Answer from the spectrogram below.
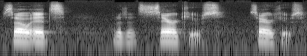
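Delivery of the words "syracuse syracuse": Syracuse slowly, first syllable like "sair"; correct Syracuse. Shown as a demonstration. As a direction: model SAIR-uh-kyooss for Syracuse. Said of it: "that's what it's supposed to be".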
